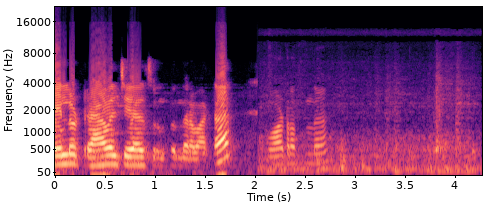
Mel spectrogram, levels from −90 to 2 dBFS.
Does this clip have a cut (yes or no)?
yes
